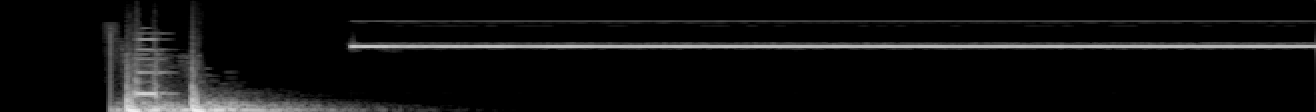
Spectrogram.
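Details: Hospital heart monitor sound effect: two quick beats, then a steady, unbroken high beep. The continuous flatline tone of a heart monitor.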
